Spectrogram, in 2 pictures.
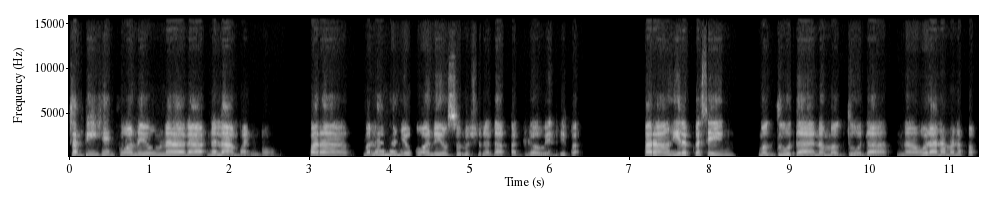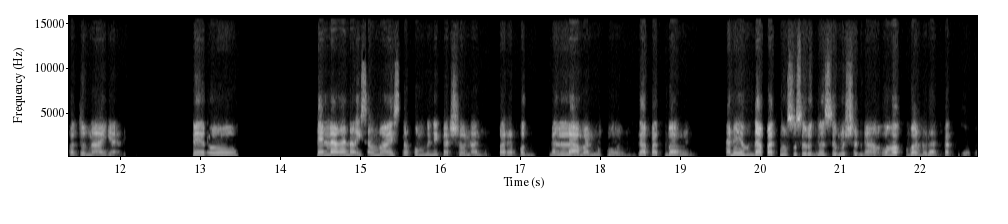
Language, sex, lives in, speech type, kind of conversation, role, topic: Filipino, male, Philippines, conversation, unstructured, none, Ano ang ibig sabihin ng tiwala para sa’yo sa isang relasyon?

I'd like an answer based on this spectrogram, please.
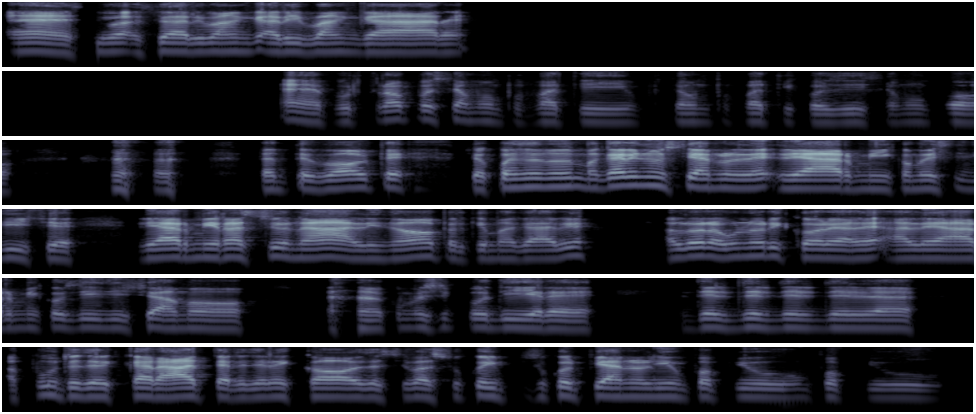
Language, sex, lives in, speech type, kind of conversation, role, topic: Italian, male, Italy, conversation, podcast, host, Come gestisci una discussione che si scalda troppo?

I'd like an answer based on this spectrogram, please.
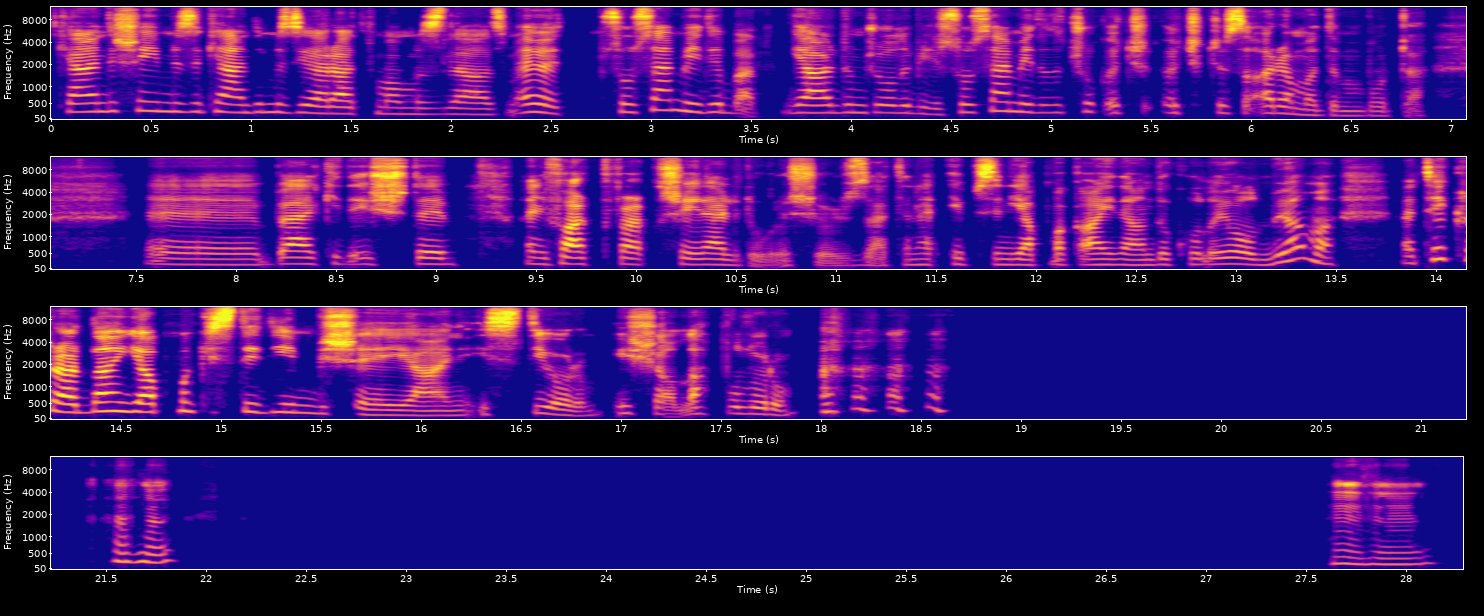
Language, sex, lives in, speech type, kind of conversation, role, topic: Turkish, female, Poland, conversation, unstructured, none, Eskiden çok sevdiğin bir hobiyi neden bıraktın?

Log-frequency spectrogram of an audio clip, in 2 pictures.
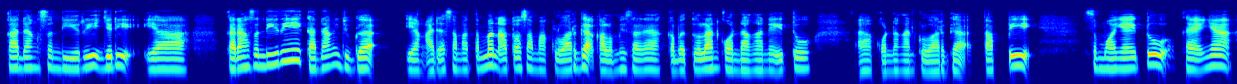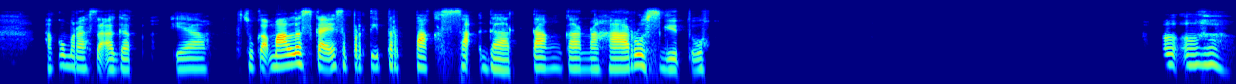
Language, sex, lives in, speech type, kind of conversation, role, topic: Indonesian, female, Netherlands, conversation, advice, user, Apa yang membuat saya merasa canggung saat pesta dan perayaan?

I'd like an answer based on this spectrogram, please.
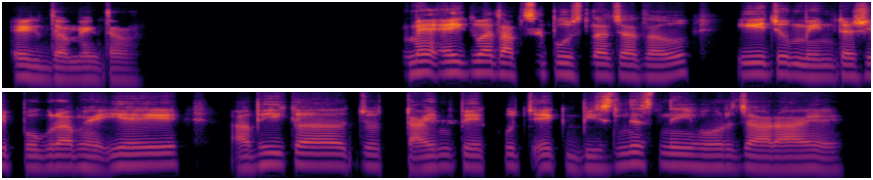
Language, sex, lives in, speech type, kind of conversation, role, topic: Hindi, male, India, conversation, podcast, host, आपके करियर में किसी मेंटर ने कैसे फर्क डाला?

